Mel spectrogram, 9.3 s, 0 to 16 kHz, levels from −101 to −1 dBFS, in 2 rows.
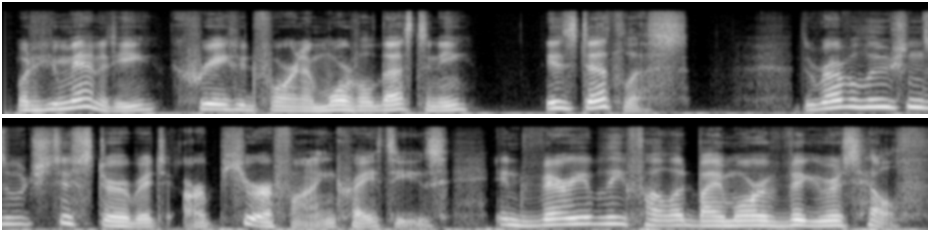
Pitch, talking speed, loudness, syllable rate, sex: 165 Hz, 150 wpm, -17 LUFS, 6.0 syllables/s, male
